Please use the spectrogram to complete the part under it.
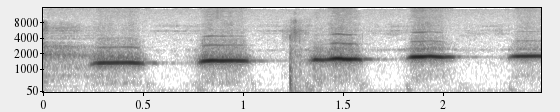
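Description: A person whistles five short, clear notes in an even rhythm, the pitch edging slightly upward across the phrase, with a sharp click between the second and third notes.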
